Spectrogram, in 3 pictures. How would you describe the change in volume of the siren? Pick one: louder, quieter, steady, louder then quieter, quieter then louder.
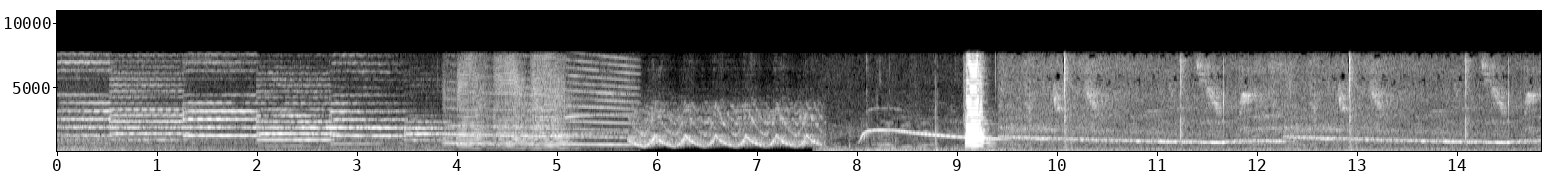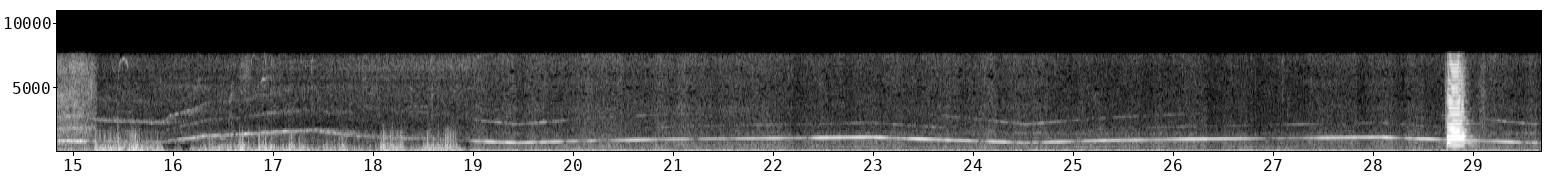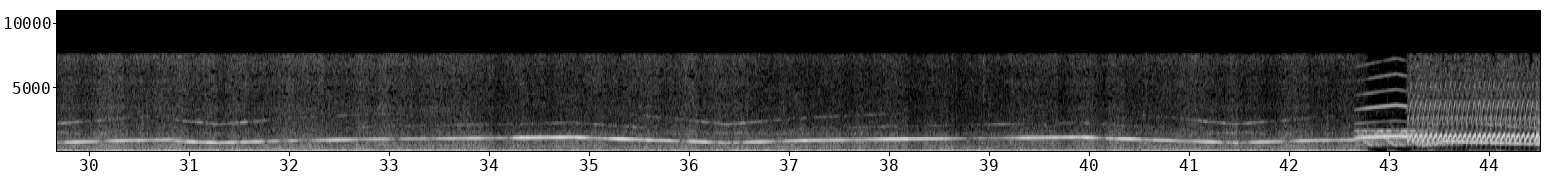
quieter.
